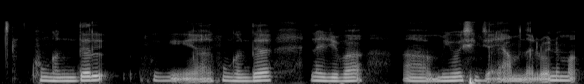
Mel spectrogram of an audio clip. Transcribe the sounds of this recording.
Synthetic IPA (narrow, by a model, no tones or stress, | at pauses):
kʰuŋɡɐŋdɐl | ɐkʰojɡḭkʰuŋɡɐŋdɐlɐjɾibɐ | miojsiŋsiɐ̰ja̰mnɐ̰lo̰jnɐmɐ̰k̚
